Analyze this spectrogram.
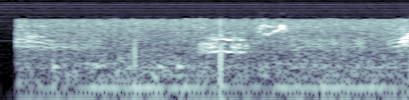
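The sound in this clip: Faint honking calls of wild geese flying south in an old film scene: a few short, scattered cries over a steady hiss.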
